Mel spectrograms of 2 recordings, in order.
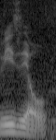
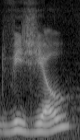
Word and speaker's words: Viseu: Viseu, people from Viseu are pronounce it Vigio. Vigio. That's the most difference that I can tell. The j, all the z become j.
